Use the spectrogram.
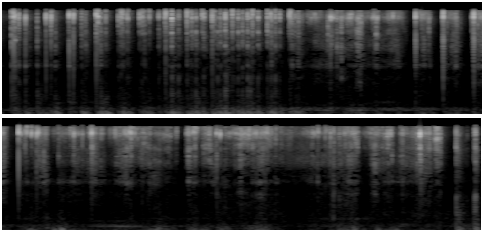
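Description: Long nails tap the rim and sides of a small orange ceramic pumpkin-shaped candle pot filled with wax, sitting on a table. A steady run of quick, crisp clicks with bright high ticks and soft low thuds, each dying away almost instantly with no ring.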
